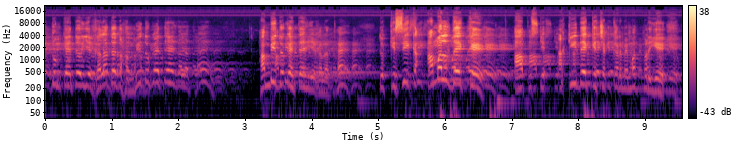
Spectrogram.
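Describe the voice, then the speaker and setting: A man delivering a sermon to a gathering, moving from soft, explaining talk to impassioned shouting. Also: high voice. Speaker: preacher. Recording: live crowd audible behind.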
